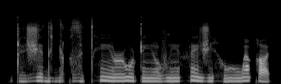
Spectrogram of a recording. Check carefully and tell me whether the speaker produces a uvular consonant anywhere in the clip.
yes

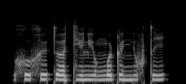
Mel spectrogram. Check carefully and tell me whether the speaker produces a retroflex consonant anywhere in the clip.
yes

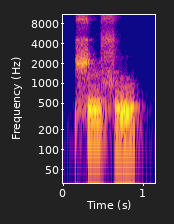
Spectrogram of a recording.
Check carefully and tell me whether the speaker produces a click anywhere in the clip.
no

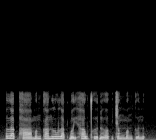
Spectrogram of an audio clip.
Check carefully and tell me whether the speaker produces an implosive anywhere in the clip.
yes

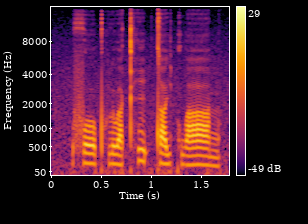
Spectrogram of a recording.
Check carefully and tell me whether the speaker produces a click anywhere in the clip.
no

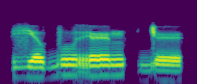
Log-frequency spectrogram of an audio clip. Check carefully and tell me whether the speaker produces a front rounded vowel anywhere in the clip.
yes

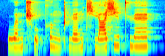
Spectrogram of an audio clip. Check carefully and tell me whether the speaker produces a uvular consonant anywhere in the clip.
no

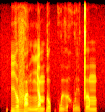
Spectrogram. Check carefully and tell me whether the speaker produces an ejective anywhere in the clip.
no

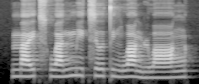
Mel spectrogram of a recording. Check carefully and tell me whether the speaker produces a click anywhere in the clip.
no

